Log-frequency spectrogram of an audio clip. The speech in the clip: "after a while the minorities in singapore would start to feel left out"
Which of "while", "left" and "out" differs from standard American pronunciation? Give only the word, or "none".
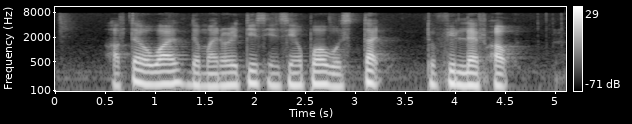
left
